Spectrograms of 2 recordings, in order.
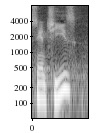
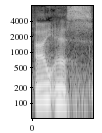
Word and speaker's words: Sanchis: You say his name was Sanchiz? With an S at the end. Sanchis, as in Sanchez.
